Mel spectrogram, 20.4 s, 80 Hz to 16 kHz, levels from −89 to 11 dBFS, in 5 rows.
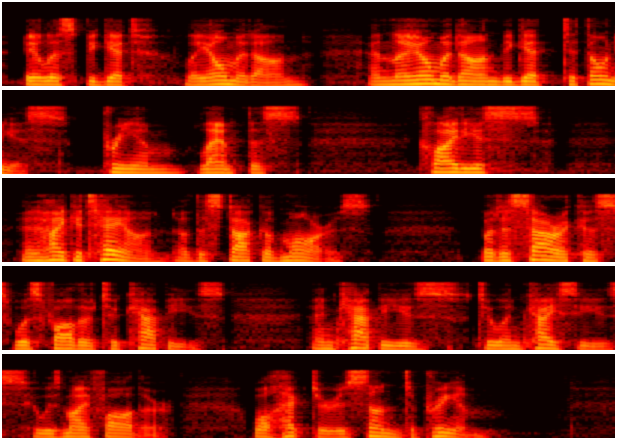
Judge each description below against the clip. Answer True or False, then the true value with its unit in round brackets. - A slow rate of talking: True (110 wpm)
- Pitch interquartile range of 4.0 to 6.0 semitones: False (2.7 semitones)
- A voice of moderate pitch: True (145 Hz)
